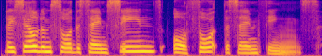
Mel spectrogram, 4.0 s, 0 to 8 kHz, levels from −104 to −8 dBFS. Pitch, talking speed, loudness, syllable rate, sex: 225 Hz, 165 wpm, -18 LUFS, 3.7 syllables/s, female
